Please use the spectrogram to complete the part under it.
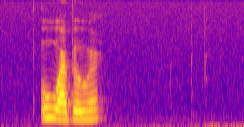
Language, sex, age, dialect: Faroese, female, 15-35, Suðuroy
